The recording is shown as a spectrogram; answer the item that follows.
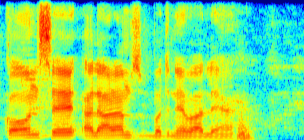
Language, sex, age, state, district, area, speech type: Urdu, male, 18-30, Delhi, Central Delhi, urban, read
